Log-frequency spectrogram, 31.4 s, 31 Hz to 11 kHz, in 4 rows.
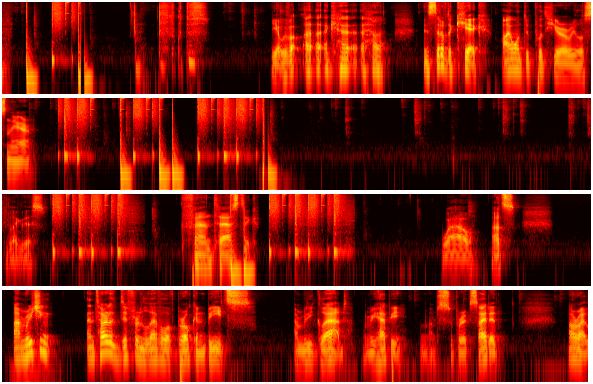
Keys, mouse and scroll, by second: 0.2 ctrl+click, 0.4 space, 1.1 space, 1.4-1.8 scroll up 2, 1.9 scroll down 2, 2.7 shift+right click, 3.0 shift+right click, 3.4 shift+scroll down 2, 4.1 shift+click, 4.6 shift+scroll down 2, 5.6 shift+right click, 5.9 shift+scroll up 2, 6.6 scroll down 2, 7.1 click, 8.2-8.8 drag, 8.7 space, 9.4 click, 11.4 space, 11.7 ctrl+scroll up 2, 12.3 ctrl+shift+click, 12.7 ctrl+shift+right click, 13.7 ctrl+shift+click, 14.6 ctrl+shift+right click, 15.0 ctrl+shift+scroll up 3, 15.5 shift+right click, 16.3 ctrl+click, 16.5 ctrl+space, 17.7 space, 17.8 ctrl+scroll down 1, 18.6 click, 18.8 space, 19.9 g, 20.1 ctrl+scroll down 1, 20.5 ctrl+space, 21.0 ctrl+scroll down 2, 22.0 ctrl+s, 22.5 ctrl+scroll up 3, 26.9 ctrl+scroll up 2, 29.0 click, 29.6 click, 30.0 click, 30.9 click.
